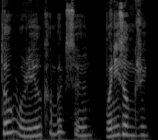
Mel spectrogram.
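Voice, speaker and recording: A man's voice: sits high, brisk, mellow, no room sound, pitched above the performer's own voice. A man voicing a very old man in a children's storybook, kindly, reassuring and easily startled.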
